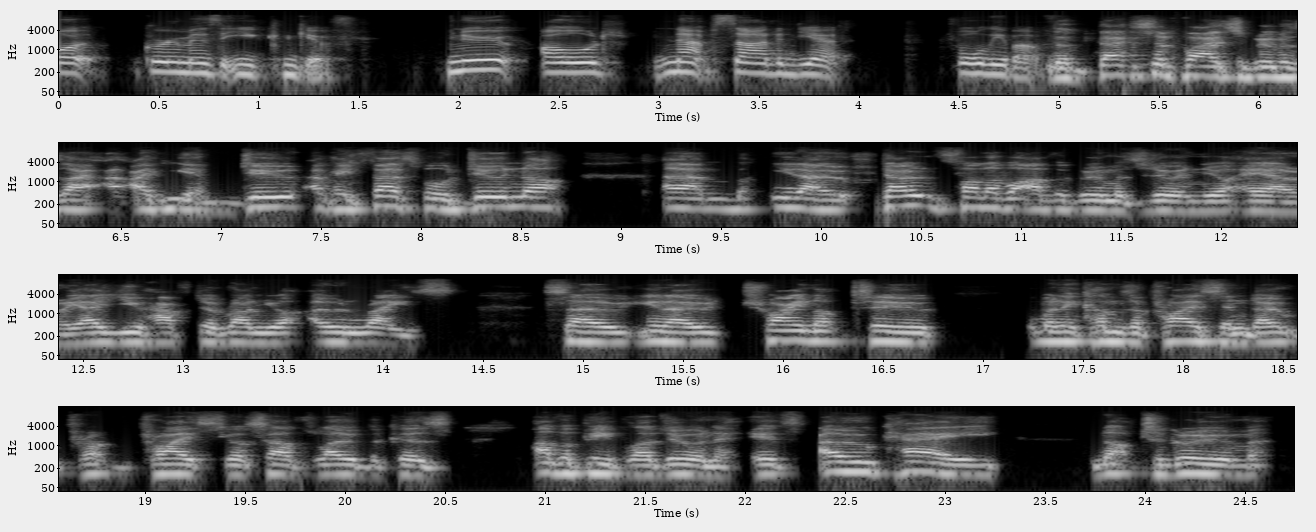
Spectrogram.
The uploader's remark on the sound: our zoom interview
